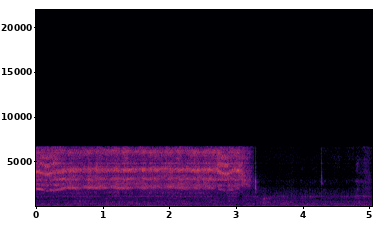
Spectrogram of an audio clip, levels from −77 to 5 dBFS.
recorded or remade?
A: remade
